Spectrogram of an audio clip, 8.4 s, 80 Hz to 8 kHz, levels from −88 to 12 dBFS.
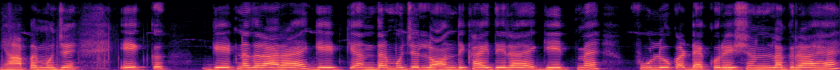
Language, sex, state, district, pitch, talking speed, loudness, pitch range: Hindi, female, Chhattisgarh, Bastar, 205 Hz, 185 wpm, -12 LUFS, 195-215 Hz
